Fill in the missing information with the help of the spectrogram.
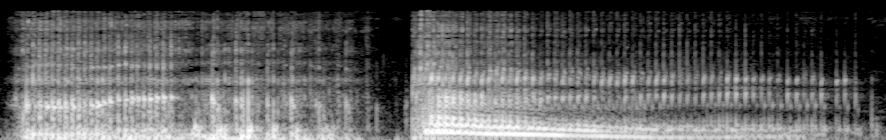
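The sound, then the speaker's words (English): A person imitates an old hound dog snoring as it sleeps in its bed: a rough, gravelly inhale rattles for about two seconds, followed by a louder, growling snore with a falling pitch that trails off. “They snore.”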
